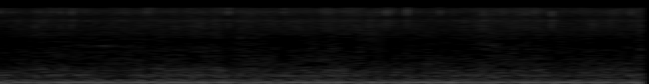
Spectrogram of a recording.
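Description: Quiet room tone: a faint steady low hum under light hiss, with no distinct sound events.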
